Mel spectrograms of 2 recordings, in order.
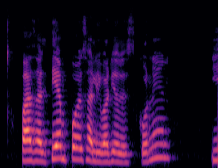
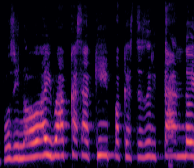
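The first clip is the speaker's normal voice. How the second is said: higher, sharp scolding; scolding mother; 8 semitones higher than usual. Retold or imitated. Mother scolding the yelling boyfriend, lightly voiced. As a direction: scold like an annoyed mom.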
